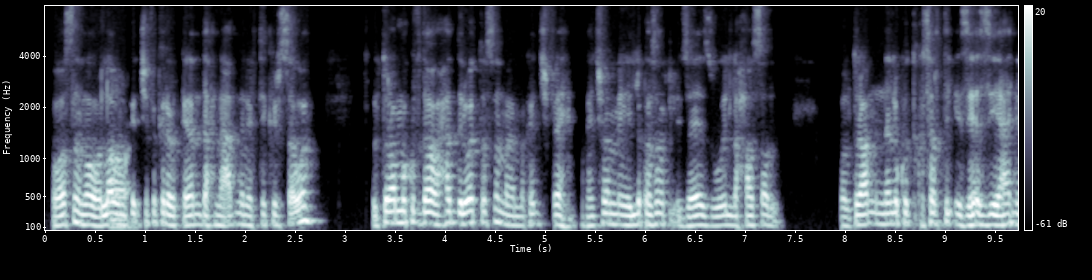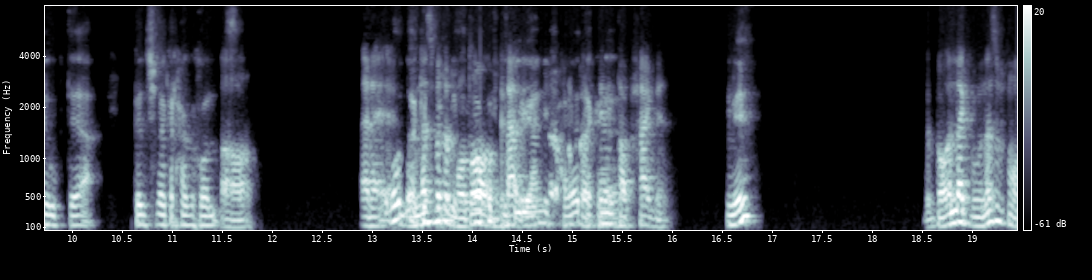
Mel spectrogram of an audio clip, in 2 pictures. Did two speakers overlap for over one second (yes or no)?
yes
